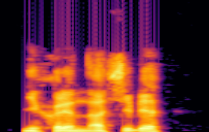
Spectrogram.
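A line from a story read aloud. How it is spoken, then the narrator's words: Shocked young man muttering. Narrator (Russian): пробормотал потрясенный юноша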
